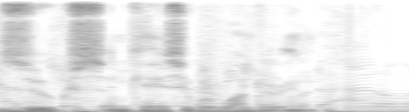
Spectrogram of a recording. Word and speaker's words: XOOX: That's pronounced XOOX in case you were wondering.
